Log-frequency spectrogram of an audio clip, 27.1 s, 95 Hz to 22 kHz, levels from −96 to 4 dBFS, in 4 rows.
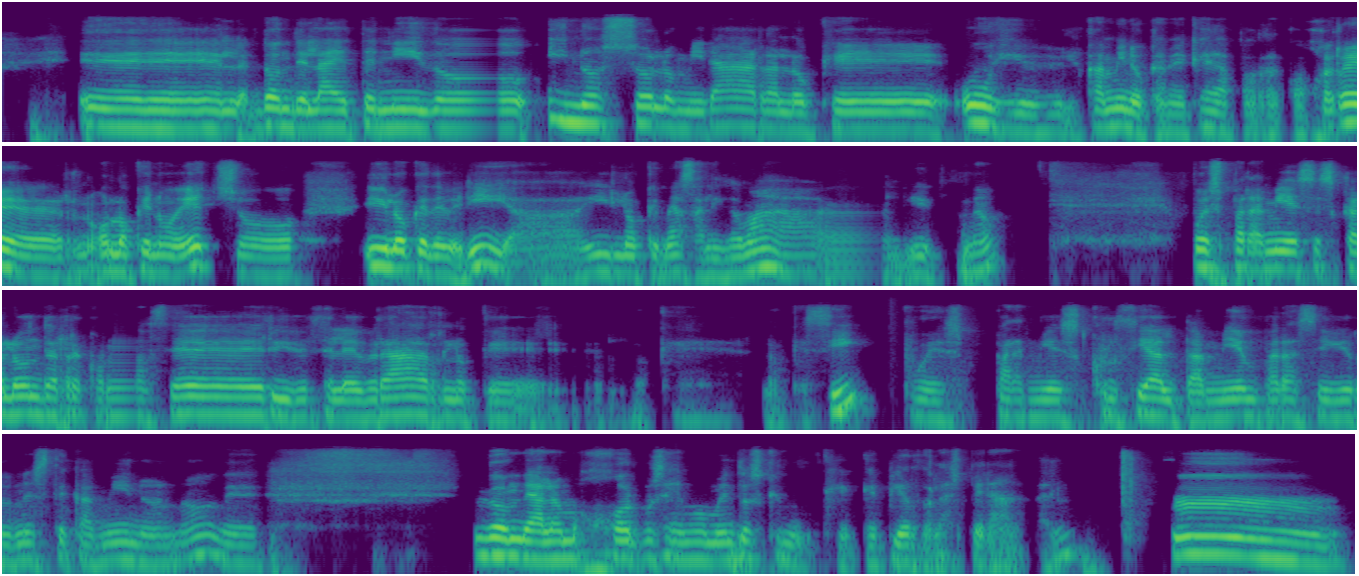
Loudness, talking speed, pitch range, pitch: -27 LUFS, 185 wpm, 150-175 Hz, 160 Hz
